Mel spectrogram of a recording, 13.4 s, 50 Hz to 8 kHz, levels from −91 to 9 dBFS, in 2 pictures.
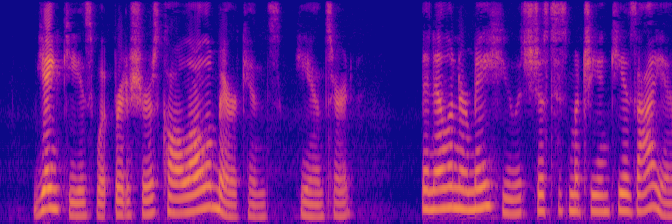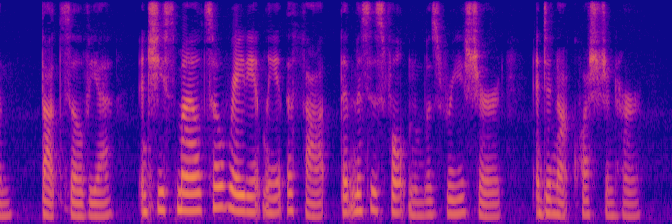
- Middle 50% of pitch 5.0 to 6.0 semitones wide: Yes, wide, 5.5 semitones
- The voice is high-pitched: Yes, high, 200 Hz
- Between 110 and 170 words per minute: No, average, 185 wpm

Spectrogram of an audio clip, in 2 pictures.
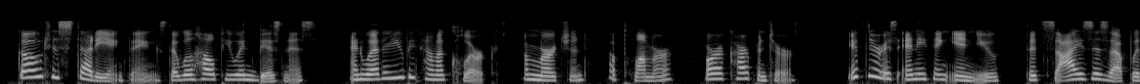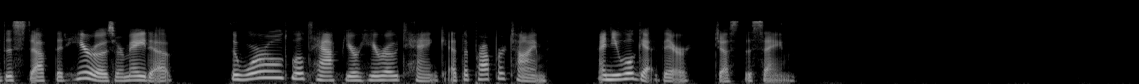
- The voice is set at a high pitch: Yes, high, 220 Hz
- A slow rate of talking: No, average, 155 wpm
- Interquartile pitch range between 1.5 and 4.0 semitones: No, average, 4.8 semitones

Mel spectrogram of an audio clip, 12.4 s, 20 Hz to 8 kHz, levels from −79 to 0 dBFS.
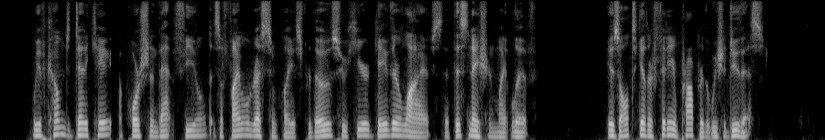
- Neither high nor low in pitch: No, low, 115 Hz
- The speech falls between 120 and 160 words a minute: No, average, 185 wpm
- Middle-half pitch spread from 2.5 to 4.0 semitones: Yes, average, 3.4 semitones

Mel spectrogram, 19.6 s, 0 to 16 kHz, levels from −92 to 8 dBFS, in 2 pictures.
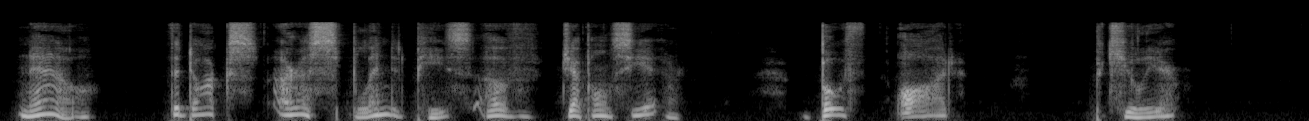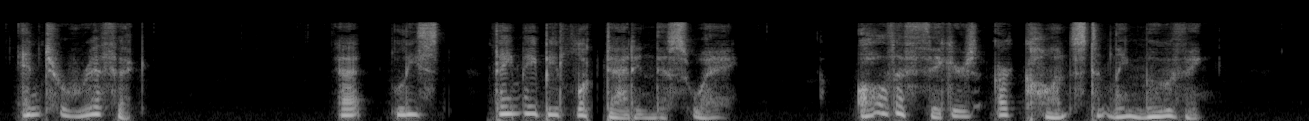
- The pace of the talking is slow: Yes, slow, 90 wpm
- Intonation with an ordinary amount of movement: No, wide, 6.9 semitones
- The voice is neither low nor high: Yes, medium, 165 Hz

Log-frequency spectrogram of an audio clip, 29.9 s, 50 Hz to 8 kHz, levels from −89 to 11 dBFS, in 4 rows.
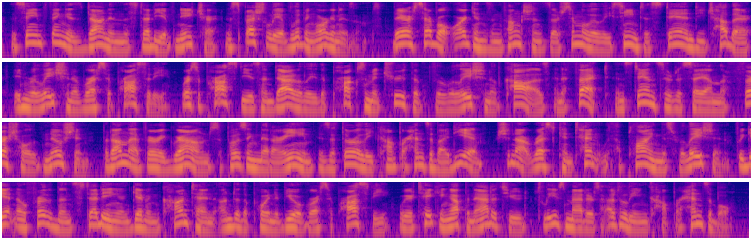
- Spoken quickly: Yes, fast, 220 wpm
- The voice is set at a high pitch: No, medium, 140 Hz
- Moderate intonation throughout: No, wide, 6.3 semitones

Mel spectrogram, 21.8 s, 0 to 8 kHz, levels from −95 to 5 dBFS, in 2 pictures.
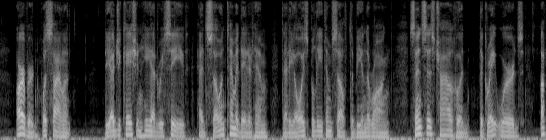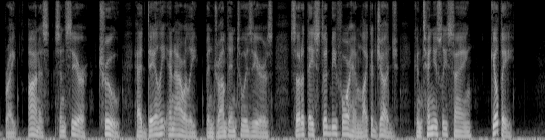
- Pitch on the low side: Yes, very low, 95 Hz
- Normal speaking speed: Yes, average, 145 wpm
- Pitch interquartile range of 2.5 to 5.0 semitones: No, wide, 5.4 semitones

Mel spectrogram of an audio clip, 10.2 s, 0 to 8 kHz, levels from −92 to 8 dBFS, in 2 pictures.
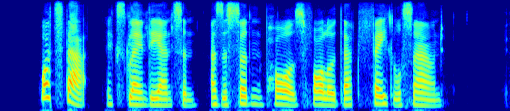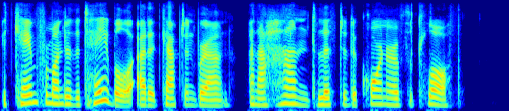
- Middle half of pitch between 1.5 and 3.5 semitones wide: Yes, average, 2.9 semitones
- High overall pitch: No, medium, 180 Hz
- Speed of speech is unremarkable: Yes, average, 180 wpm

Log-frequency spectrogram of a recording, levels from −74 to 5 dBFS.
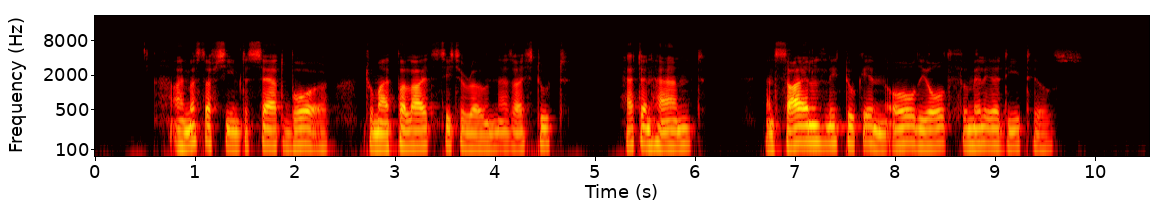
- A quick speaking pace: No, average, 150 wpm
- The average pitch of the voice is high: No, low, 110 Hz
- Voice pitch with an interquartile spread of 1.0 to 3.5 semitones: Yes, average, 2.7 semitones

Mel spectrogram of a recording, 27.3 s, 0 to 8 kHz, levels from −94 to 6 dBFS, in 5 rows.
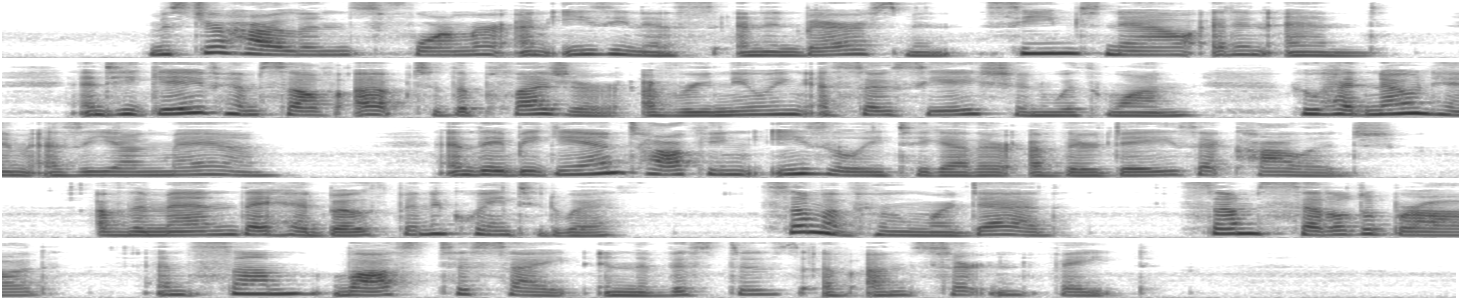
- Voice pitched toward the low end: No, high, 195 Hz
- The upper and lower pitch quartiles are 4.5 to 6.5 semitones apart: Yes, average, 4.8 semitones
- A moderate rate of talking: Yes, average, 155 wpm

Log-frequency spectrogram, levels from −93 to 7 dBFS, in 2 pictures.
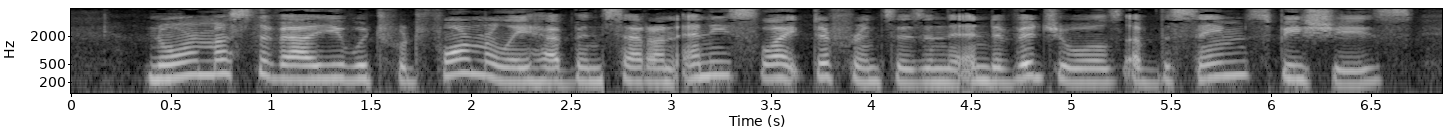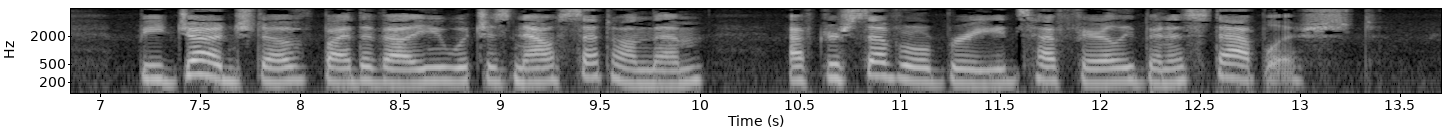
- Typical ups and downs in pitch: Yes, average, 3.5 semitones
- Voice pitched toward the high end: Yes, high, 215 Hz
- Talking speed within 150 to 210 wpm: Yes, average, 175 wpm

